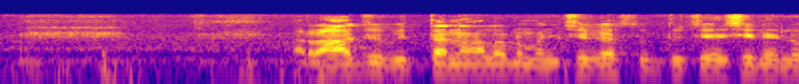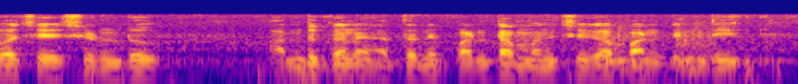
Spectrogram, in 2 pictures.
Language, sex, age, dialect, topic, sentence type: Telugu, male, 41-45, Telangana, agriculture, statement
